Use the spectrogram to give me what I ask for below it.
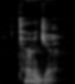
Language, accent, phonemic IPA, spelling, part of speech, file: English, Southern England, /ˈtæ.nə.d͡ʒə/, tanager, noun, LL-Q1860 (eng)-tanager.wav
- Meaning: Any of numerous species of often colorful passerine birds that inhabit New World forests within the family Thraupidae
